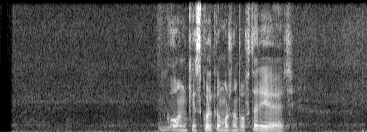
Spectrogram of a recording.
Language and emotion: Russian, angry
